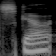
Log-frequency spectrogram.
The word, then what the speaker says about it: Skare: My last name is spelled Skare, S-K-A-R-E.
